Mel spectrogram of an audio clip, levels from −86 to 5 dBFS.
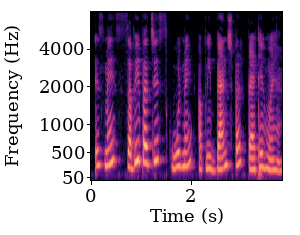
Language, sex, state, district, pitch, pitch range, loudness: Hindi, female, Bihar, Saharsa, 255 Hz, 215-310 Hz, -17 LUFS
